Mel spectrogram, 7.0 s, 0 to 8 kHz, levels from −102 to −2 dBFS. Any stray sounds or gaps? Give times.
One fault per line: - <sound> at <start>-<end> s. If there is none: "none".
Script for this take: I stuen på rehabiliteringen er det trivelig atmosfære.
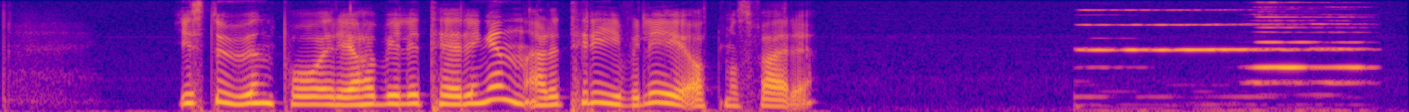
- squeak at 5.4-6.9 s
